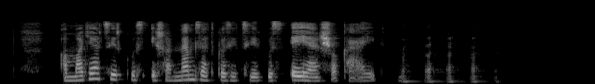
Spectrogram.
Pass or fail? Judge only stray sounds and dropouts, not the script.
fail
